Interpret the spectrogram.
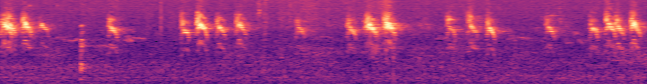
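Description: Small songbirds chirping: short, high calls in scattered clusters of a few notes at a time.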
